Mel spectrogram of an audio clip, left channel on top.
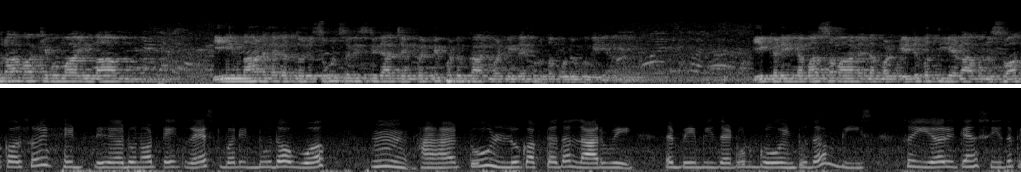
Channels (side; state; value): both; different; correlation -0.01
